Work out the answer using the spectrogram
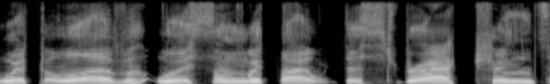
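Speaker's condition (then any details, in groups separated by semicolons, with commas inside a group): Traumatic brain injury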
